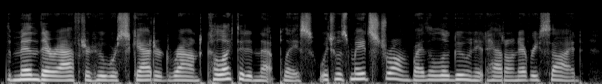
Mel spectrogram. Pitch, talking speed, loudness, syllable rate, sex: 200 Hz, 230 wpm, -18 LUFS, 5.9 syllables/s, female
